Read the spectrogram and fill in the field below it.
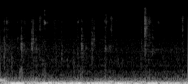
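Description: A car pulls away with a loud, close low rumble that holds steady, with a few faint clinks above it.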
